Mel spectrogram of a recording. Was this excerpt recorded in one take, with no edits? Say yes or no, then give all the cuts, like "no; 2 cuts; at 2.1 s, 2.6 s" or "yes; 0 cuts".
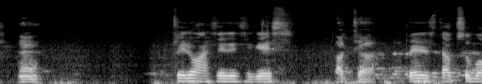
yes; 0 cuts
